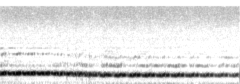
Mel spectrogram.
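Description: Instrumental music: a single long held note, sinking slightly in pitch and slowly fading.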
